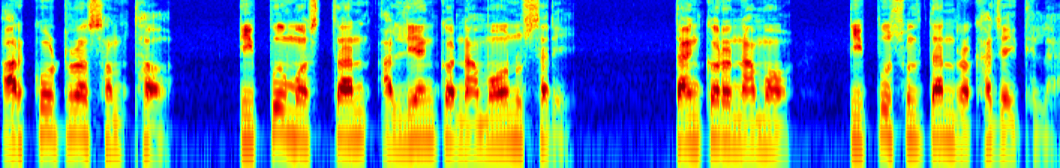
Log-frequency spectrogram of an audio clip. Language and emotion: Odia, neutral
